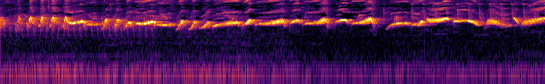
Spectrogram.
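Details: Tame Chinese hwamei, a caged bird in Hanoi, Vietnam, praised for its voice: a continuous fluent warble of rippling whistles, wavering up and down without pause, over a faint low hum.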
